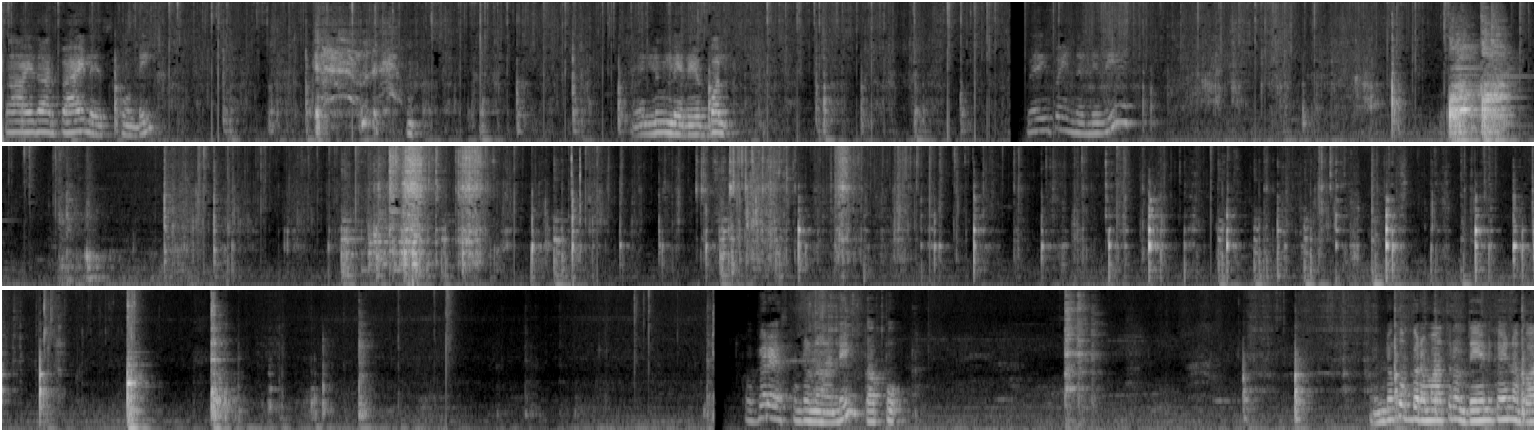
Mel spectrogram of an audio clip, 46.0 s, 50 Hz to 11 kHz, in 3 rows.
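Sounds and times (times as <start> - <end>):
dry lentils scraped and rattling: 0.9 - 14.6, 16.9 - 31.3, 43.1 - 45.3.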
